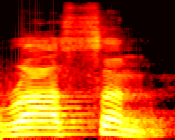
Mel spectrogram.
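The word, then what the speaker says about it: ration: एन इसे पढ़ेंगे दोस्तों रासन आर ए टी आई ओ एन क्या पढ़ेंगे दोस्तों रासन देखिए आर ए से लिखेंगे रा और टी आई ओ एन को सन पढ़ते हैं तो क्या हो जाएगा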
